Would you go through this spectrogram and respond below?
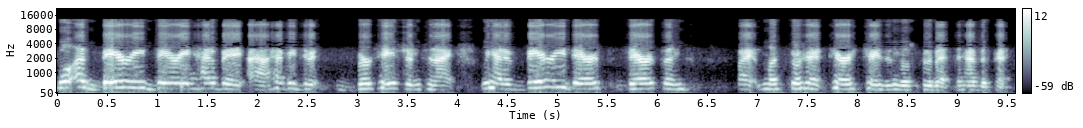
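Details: Expressive aphasia of sudden onset in a female TV news reporter speaking live, from a small stroke or possibly a complex migraine; she was aware her words made no sense.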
